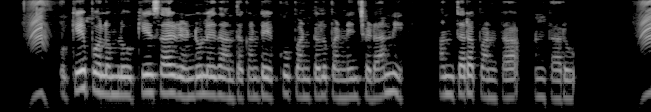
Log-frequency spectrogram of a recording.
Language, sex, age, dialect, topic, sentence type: Telugu, female, 18-24, Central/Coastal, agriculture, statement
